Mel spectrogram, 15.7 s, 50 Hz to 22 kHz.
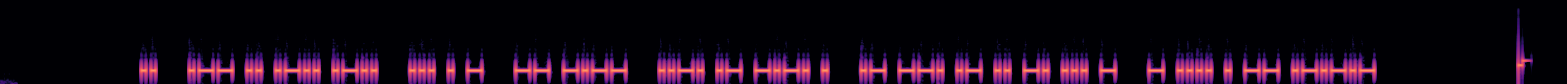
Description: Morse code, heard as a keyed tone, about 25 wpm, 700 Hz. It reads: I WILL SET MY FACE AGAINST THEM.
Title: Sentences from Top 1000 Words - Review Part 2 - 25wpm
